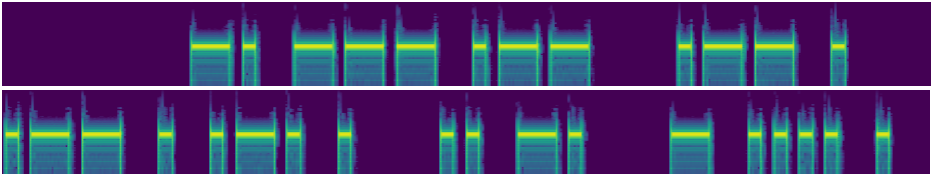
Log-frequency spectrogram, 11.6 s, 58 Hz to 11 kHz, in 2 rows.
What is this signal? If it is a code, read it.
Morse code, heard as a keyed tone, about 15 wpm, 700 Hz. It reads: NOW WE WERE IN THE
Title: Sentences from Top 1200 Words 15wpm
